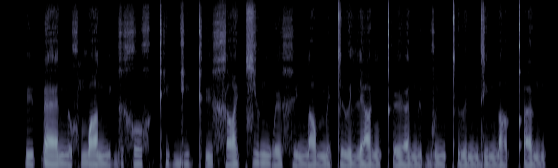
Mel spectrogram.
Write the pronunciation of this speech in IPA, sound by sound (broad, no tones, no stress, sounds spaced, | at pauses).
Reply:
y ɓ æ n o x m ɑ n i ɡ ø x o x kʼ i ɡ i kʼ y x ɑ t͡ɕ ɯ ŋ w ø x y n ɑ m e t ɯ lʲ ɑ ŋ kʼ ø ɐ̯ n ɯ ɡ u n tʼ ɯ n d i n ɑ qʼ ɯ ŋ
